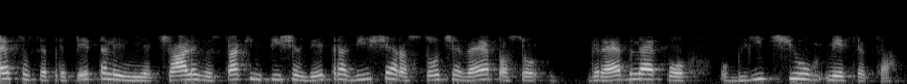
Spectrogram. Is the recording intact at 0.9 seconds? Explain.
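No. At 0.9 seconds, as throughout the clip, the speech carries tandem speech coding. It sounds as if it passed through two speech codecs in a row, likely an AMR-NB link and then GSM full rate, with a transcoding hop between them. Each coder re-encoded the previous one's errors, so the voice is rough, muffled and warbly. A spectrogram shows nothing above 3.8 kHz, with smeared, jittery formant bands.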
